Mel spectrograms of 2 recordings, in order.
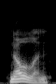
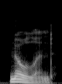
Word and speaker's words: Nolan: Welcome to the team, Nol. Nolan. Right, Nolan. She didn't apologize for the error. Let's get you set up. The onboarding process took 2 hours. During those two hours, Margot mispronounced his name twice more. Noland, then Noel again.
